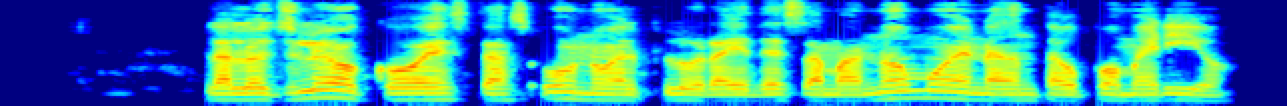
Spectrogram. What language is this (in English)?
Esperanto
